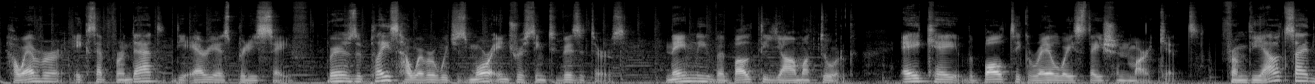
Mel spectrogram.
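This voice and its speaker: Man, lowish voice, chatty travel vlog narration, faint music behind. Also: a bit bright. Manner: chatty, explanatory, playful asides. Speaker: travel vlogger.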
